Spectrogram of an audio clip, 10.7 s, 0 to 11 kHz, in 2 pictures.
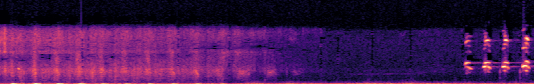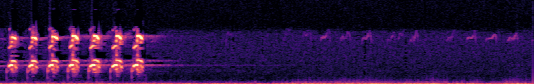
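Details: At Loch Garten on 17 April, the newly arrived male osprey at the nest in evening light; a rushing, flapping-like noise opens, then a short burst of about nine bright chirping whistles amid steady low background sound.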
